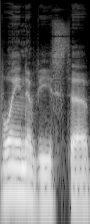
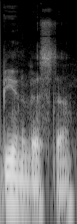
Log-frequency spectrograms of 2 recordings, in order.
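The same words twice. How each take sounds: First: The name is said the common outsider way. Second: The name is said the local residents' way. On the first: This is how people from elsewhere say it. "I know people say it Buena Vista" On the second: This is how people who live there say it. "the locals say it Buena Vista"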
